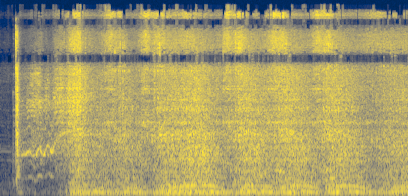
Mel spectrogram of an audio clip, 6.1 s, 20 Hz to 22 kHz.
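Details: 1984 Jeep Wagoneer, carbureted engine, cranked after the choke high idle was knocked off. Brief crank, then catches and settles into a steady, low, even idle with no misses or knocks; starts and runs normally.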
